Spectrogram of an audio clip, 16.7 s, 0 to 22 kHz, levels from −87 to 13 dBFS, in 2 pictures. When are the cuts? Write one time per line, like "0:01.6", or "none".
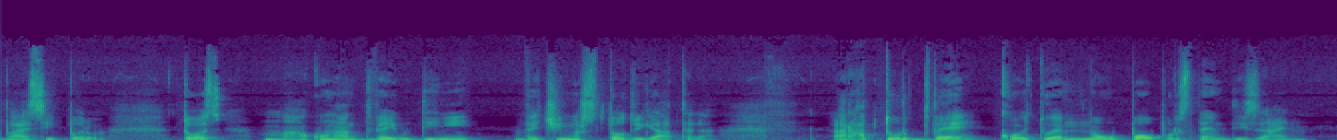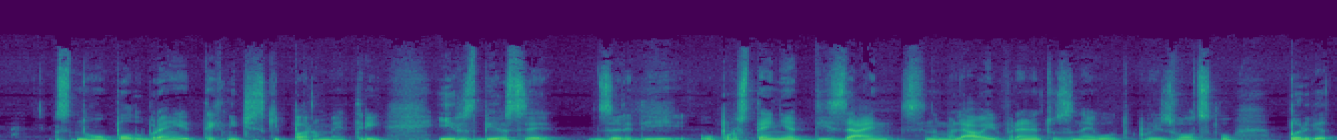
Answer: none

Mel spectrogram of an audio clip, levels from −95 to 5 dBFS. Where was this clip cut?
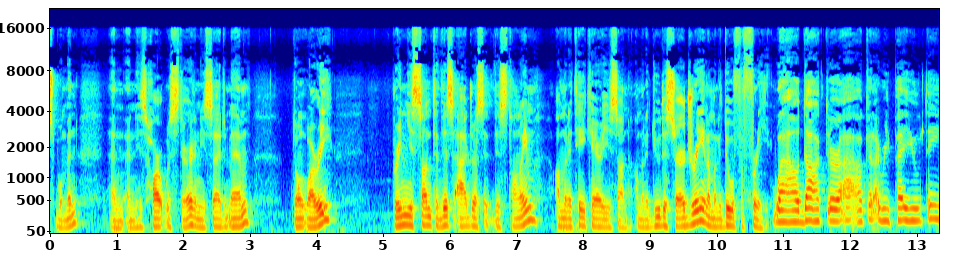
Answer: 0:10.8

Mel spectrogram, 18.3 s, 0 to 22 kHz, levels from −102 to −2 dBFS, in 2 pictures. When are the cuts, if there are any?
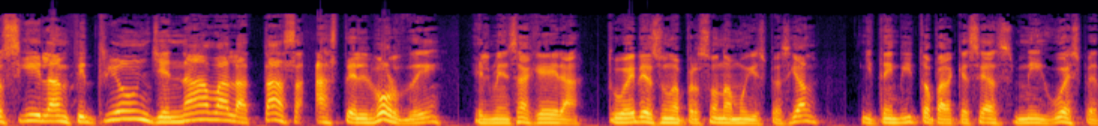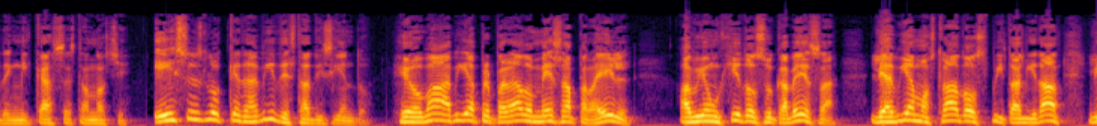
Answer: none

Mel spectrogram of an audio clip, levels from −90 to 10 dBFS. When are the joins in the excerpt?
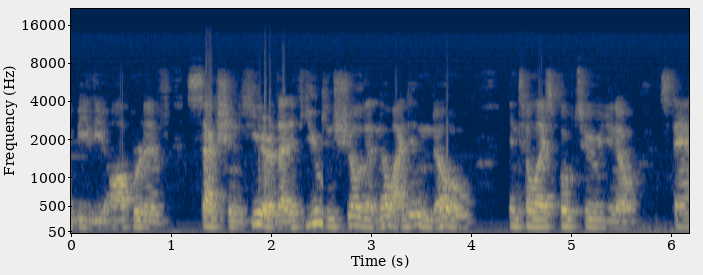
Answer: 0:02.5

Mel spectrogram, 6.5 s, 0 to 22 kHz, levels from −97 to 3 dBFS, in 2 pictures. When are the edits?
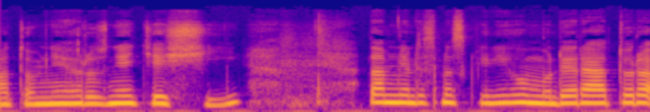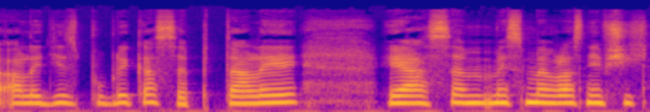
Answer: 0:01.9

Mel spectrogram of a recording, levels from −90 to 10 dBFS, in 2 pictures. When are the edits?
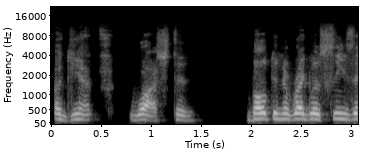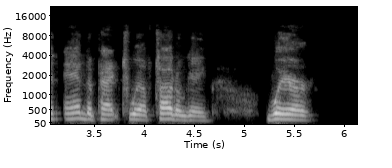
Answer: none

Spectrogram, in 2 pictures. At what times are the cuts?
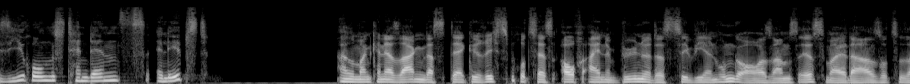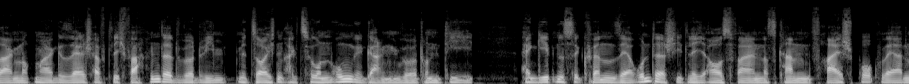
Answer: none

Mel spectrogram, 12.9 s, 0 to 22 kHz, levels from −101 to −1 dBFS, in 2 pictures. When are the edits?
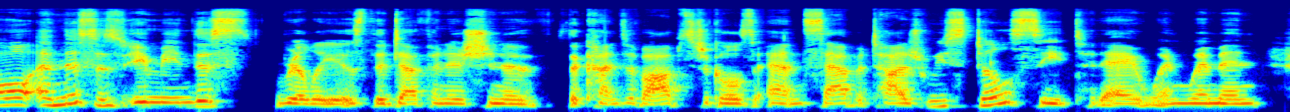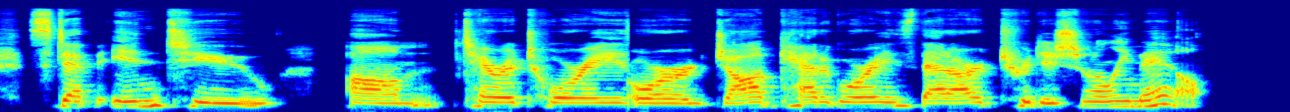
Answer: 0:09.6

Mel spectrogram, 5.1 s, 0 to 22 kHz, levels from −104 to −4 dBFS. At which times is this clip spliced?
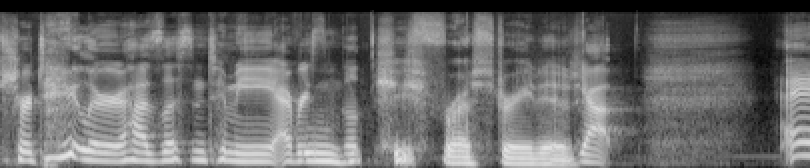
0:02.2

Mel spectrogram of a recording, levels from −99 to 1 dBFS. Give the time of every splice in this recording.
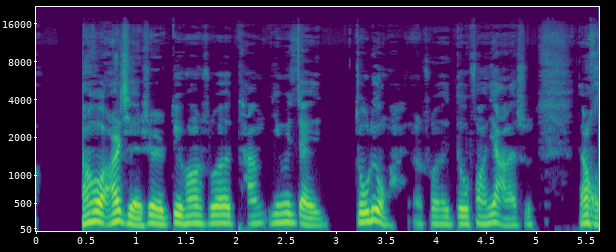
none

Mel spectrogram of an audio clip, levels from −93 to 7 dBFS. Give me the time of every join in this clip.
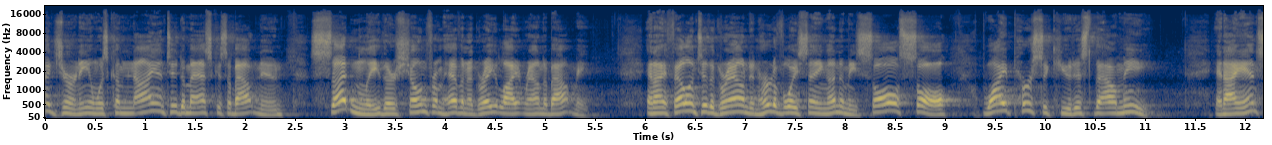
none

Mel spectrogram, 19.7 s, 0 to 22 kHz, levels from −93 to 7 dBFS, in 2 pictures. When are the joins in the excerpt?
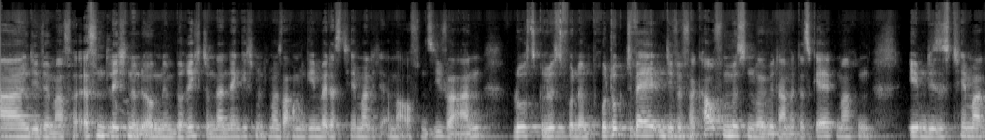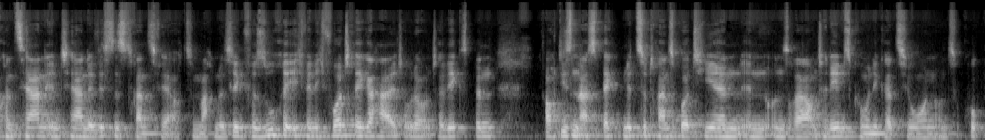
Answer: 0:02.8

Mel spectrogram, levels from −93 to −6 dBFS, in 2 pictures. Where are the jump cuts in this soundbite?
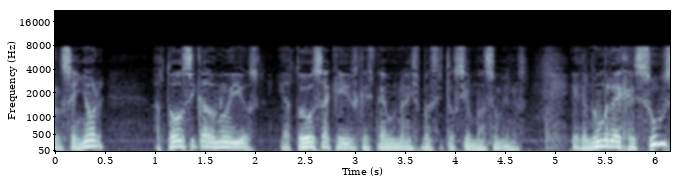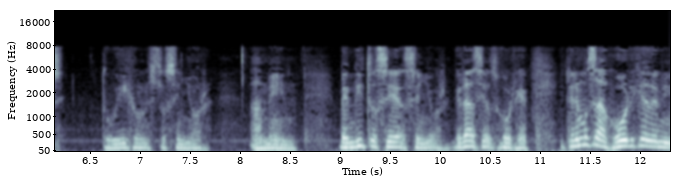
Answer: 0:02.1

